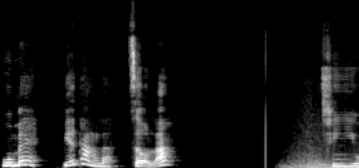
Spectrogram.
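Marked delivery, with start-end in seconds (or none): 0.0-1.8 high, loud call across the yard; red fox calls her sister away, high and loud. Acted. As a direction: shout to her sister to leave. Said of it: "红衣狐妖便喊".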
